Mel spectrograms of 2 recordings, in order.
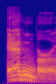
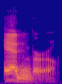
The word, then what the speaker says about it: Edinburgh: Edinburgh is how you say that. Edinburgh.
